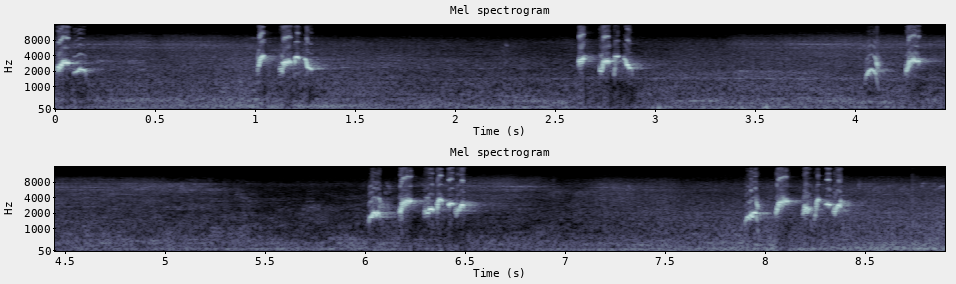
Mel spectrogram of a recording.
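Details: Red-whiskered bulbul singing in the morning, a fired-up 'hót căng' song in the 'ché' style. Six bright, quick bursts of high whistled notes come about every one to two seconds, with a faint low hum beneath.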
